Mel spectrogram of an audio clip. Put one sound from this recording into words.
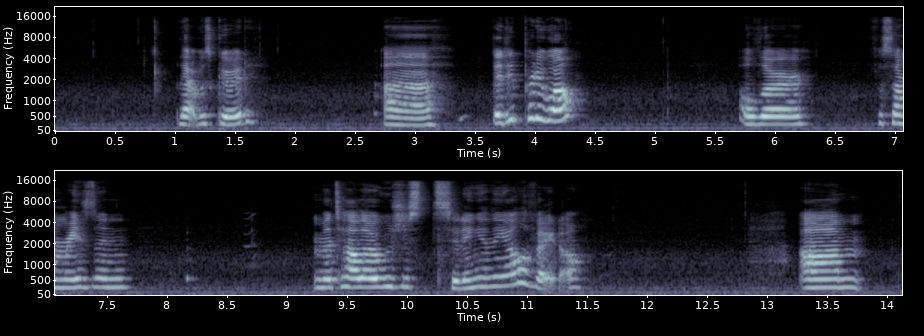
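A young woman talks in short bursts, close to a microphone, with animation.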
